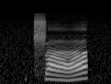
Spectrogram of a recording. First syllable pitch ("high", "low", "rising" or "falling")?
low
